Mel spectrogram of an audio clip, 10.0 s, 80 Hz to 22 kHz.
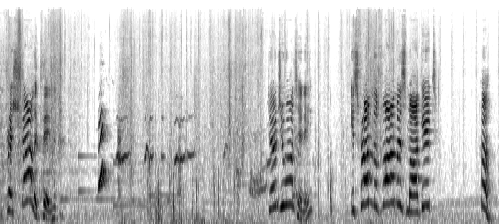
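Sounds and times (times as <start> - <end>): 
speech: 0.1 - 1.4, 5.4 - 6.4, 7.0 - 8.8, 9.6 - 9.9
wolves poised to attack whimpering and growling: 2.0 - 5.4.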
